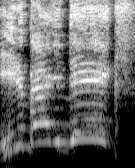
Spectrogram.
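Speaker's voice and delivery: very high-pitched hollering voice. A storyteller acts out what a woman hollered: retelling a holler. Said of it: "she hollers out".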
